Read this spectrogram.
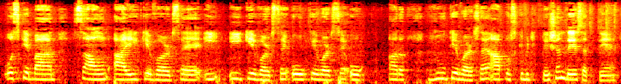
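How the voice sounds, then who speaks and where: A woman teacher, slowly giving a phonics dictation lesson for parents and repeating each sound. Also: medium pitch, steady tone, darkish tone, echoey room, slight background noise, poor audio.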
